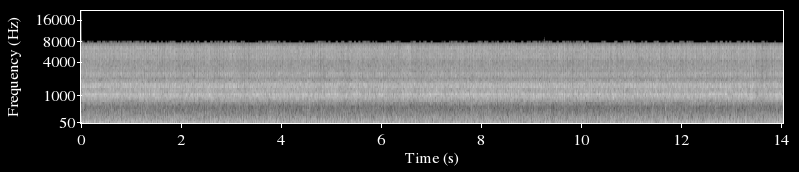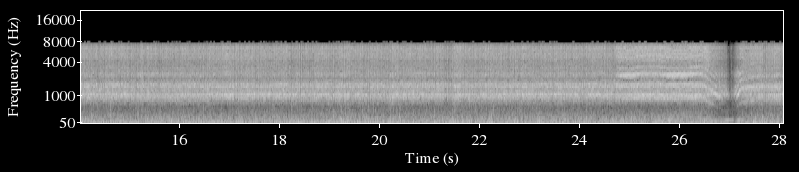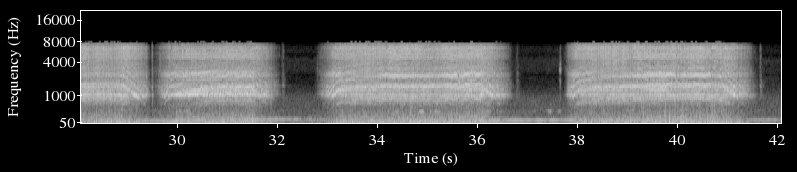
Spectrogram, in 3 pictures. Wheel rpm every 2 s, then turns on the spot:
240, 230, 230, 230, 230, 230, 230, 230, 230, 230, 230, 230, 230, 150, 140, 130, 70, 200, 40, 190, 120.
none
